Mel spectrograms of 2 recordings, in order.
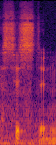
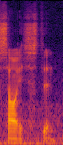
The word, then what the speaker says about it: Syston: he has syston apparently that's how you pronounce it as I was calling it assistant which sounds just better but apparently it's seistant which just sounds yeah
